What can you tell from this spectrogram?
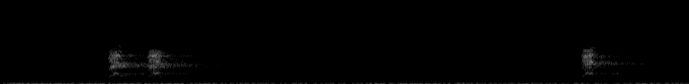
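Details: Distant dog gives two barks in quick succession, falls silent for several seconds, then barks once more; a faint low hum runs beneath.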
